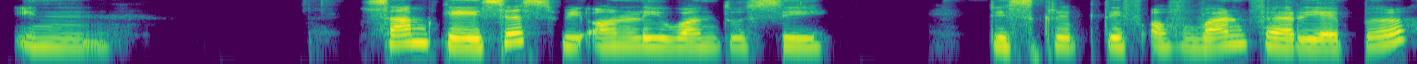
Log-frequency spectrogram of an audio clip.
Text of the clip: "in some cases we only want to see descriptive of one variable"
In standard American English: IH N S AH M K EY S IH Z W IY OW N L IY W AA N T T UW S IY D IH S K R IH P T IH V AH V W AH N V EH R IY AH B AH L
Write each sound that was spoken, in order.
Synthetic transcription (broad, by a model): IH N S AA M K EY S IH S W IY OW N L IY W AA N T T UW S IY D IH S K R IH P T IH F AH F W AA N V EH R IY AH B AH L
